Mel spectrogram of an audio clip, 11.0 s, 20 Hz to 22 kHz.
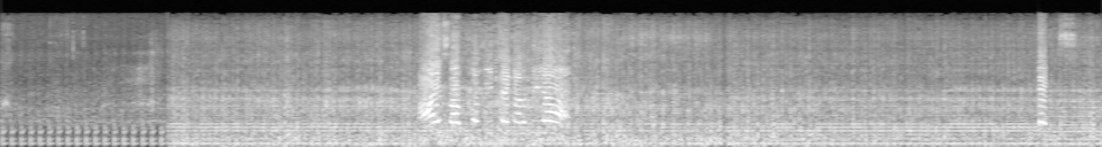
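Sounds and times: motorcycle engine drone: 0.0s - 11.0s
motorcycle engines idling: 0.0s - 11.0s
wind rush: 1.6s - 11.0s.

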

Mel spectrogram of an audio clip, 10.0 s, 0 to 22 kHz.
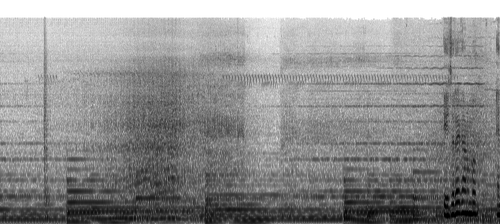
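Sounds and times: soft background music: 0.0s - 10.0s
car pulling away: 0.8s - 7.3s.

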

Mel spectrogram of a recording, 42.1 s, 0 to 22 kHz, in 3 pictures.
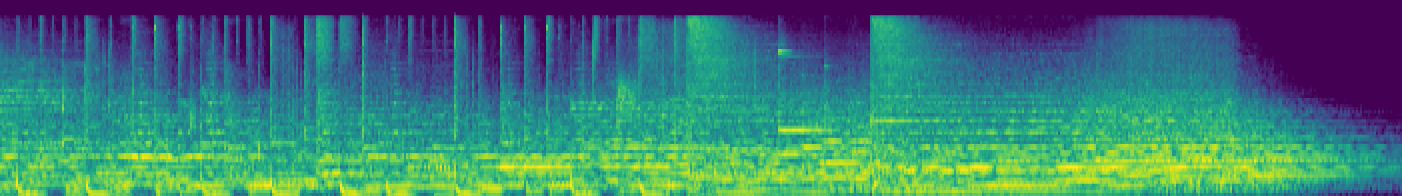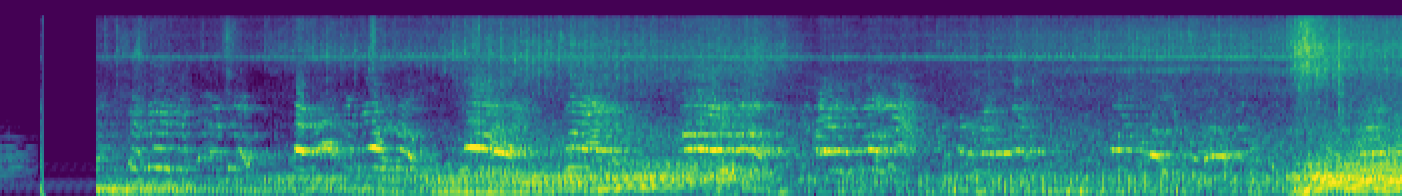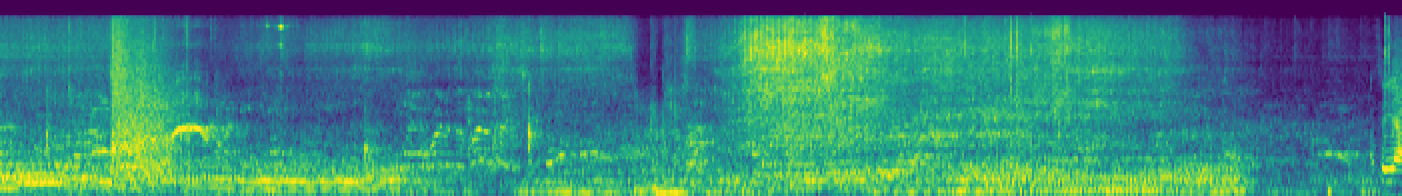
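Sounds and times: car engines running: 15.0s - 42.0s
indistinct voices: 15.1s - 42.0s
loud rushing noise: 26.8s - 32.4s, 34.0s - 40.9s.

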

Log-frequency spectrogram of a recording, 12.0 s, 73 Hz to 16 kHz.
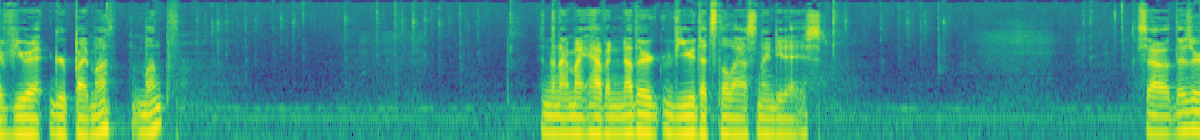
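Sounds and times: faint steady low hum: 0.0s - 12.0s
computer keyboard typing: 1.9s - 5.3s, 8.2s - 9.7s, 10.8s - 11.4s.

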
